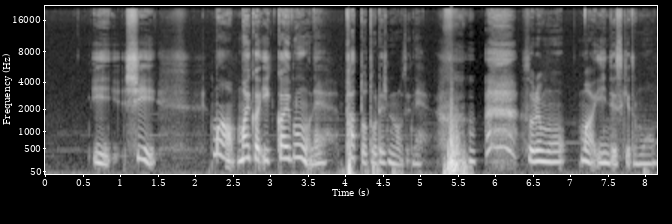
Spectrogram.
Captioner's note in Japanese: 息をのむ音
